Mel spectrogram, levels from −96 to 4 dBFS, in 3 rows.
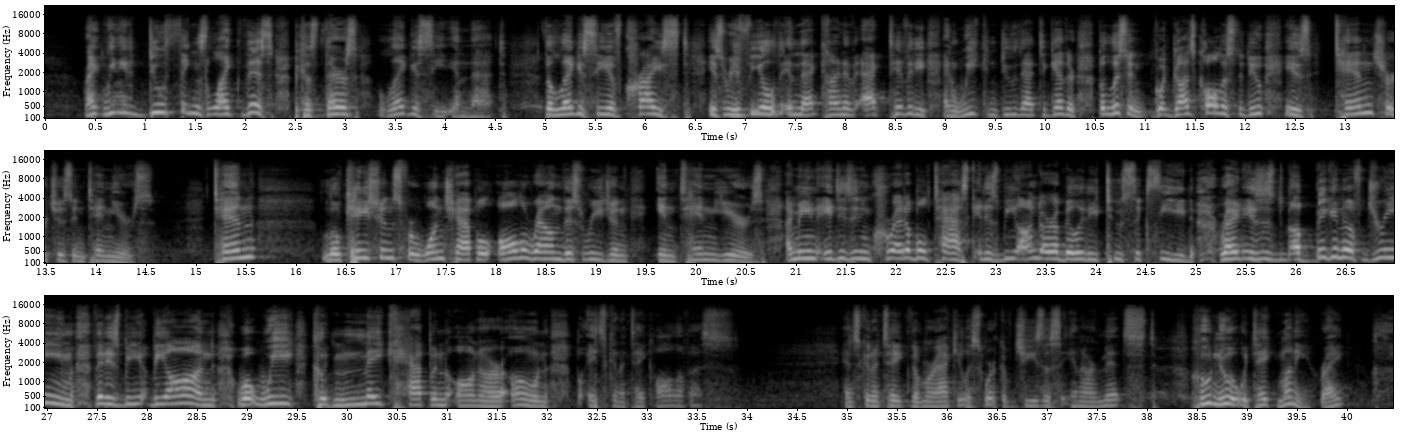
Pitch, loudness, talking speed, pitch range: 215 Hz, -37 LUFS, 175 wpm, 185-240 Hz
